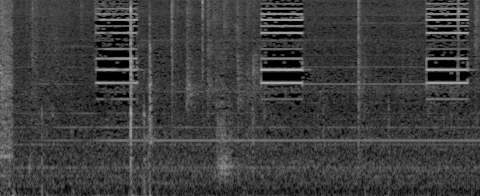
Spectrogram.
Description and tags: beep industrial machine
machine, mechanical, robot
